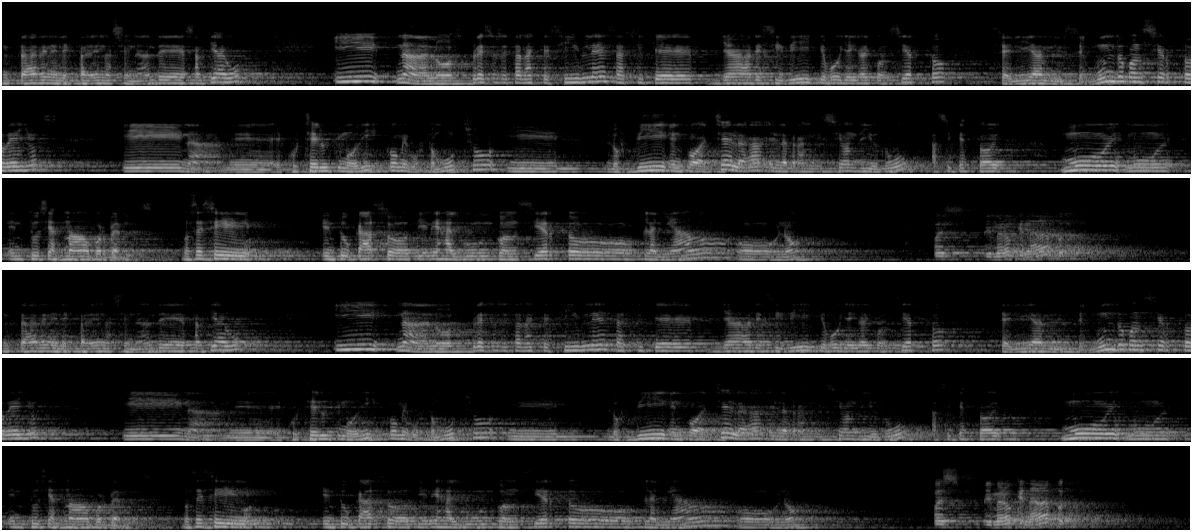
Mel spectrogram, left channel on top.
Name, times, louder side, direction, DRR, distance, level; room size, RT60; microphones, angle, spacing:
voice 1, 0.0-2.5 3.3-9.5 10.0-12.3 13.1-17.5 17.9-22.0 22.4-25.2 25.6-26.3 27.0-31.8, left 1 dB, 35° left, 9 dB, 1.4 m, -31 dB
voice 2, 33.6-34.4, right 2 dB, 75° right, 4 dB, 3.1 m, -32 dB
27.5 x 21.5 x 9.5 m, 2.1 s
head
